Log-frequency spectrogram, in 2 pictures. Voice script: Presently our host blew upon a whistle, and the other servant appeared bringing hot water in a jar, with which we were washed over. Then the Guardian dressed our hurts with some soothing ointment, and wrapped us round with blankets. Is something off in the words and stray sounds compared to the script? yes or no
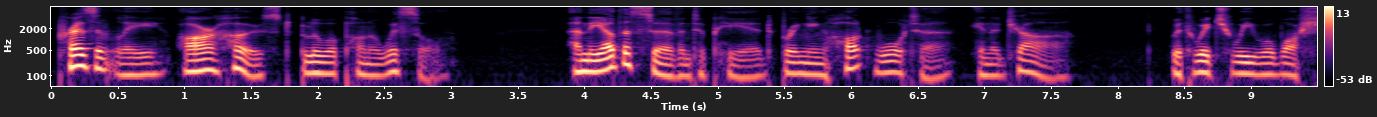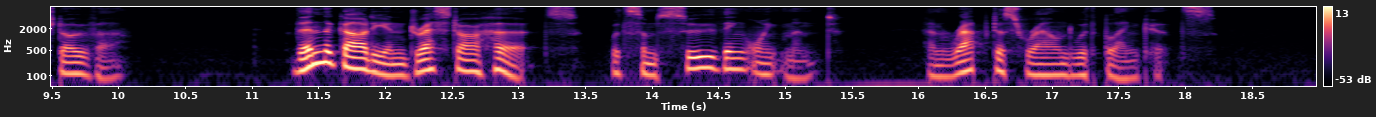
no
